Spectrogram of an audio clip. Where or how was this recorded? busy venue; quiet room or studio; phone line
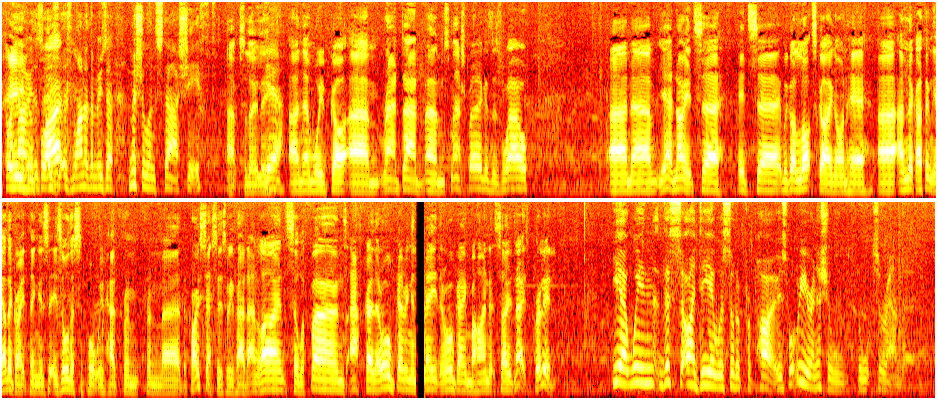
busy venue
